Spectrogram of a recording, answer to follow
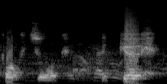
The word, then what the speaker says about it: Göktürk: This is it here, the Göktürk, as the proper umlaut pronunciation, yes.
